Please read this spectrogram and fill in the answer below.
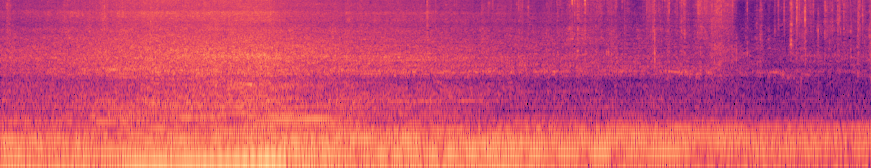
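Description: Engine rumble of a motor vehicle nearby, growing louder to a peak about three seconds in and then slowly fading, as of a vehicle passing.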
